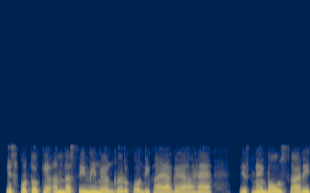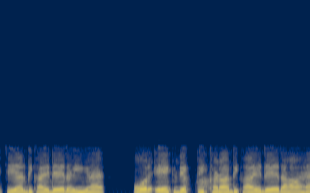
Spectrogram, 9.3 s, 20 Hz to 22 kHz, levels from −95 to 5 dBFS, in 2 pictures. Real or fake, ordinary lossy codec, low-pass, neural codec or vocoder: fake; none; 5.4 kHz; codec, 16 kHz, 4 kbps, FunCodec, trained on Chinese and English, 50 frames a second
